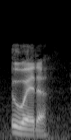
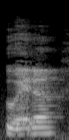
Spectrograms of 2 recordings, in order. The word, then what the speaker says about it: Ueda: Ueda. – Ueda.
